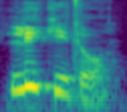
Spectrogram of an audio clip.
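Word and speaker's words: líquido: is correctly pronounced rojo or liquido which is correctly pronounced likido also the o sound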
